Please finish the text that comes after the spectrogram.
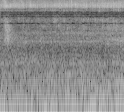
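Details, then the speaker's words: GE top-load washer that beeped twice and stopped after filling, after lid switch replacement and faulty motor replacement: steady churning and sloshing, motor turning the load normally with no beeping; repair fixed it. "yeah it's working fine that motor is turning that load just like it's supposed to"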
